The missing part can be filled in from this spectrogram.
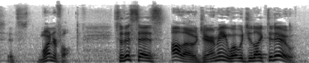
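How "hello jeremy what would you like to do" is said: joking, put-on rustic yeoman's accent. Demoing a command-line tool's greeting prompt, reading it in a mock yeoman's accent. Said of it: "that's in a yeoman's accent, obviously".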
